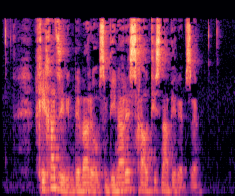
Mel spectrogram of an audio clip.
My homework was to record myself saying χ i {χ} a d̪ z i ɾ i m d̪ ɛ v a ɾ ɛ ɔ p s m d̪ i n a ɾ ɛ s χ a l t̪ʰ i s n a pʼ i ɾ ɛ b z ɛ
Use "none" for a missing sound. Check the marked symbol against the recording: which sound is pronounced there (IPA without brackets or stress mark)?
χ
